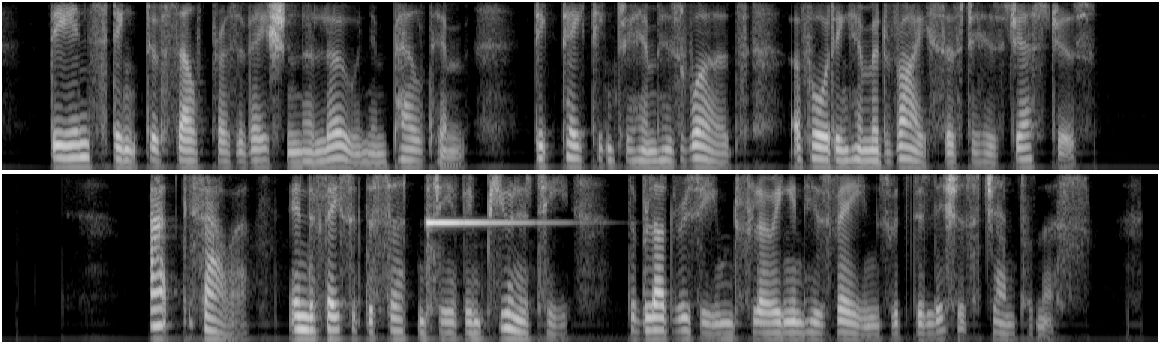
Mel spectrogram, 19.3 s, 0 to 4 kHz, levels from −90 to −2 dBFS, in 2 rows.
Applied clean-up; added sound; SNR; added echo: neural mask model RNNoise.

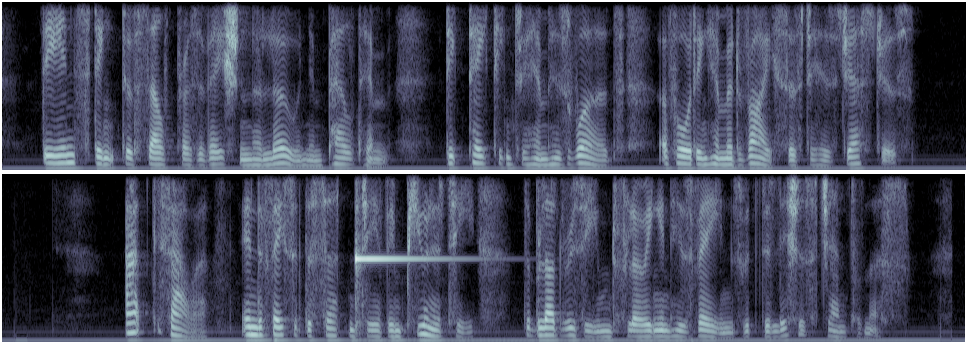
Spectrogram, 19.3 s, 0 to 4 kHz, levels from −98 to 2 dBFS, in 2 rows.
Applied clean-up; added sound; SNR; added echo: none; Glockenspiel; -4 dB; none.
